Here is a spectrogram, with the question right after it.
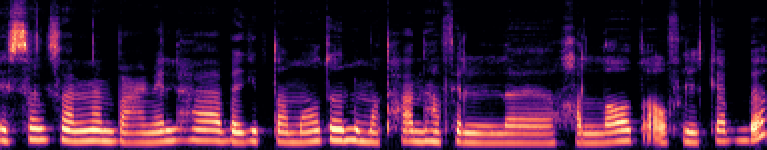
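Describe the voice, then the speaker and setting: Against a quiet background, a woman with a dark, mellow tone speaks with fairly even intonation. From Egypt. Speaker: home cooking vlogger. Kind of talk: cooking tutorial. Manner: halting, with fillers and restarts; casual, conversational.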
